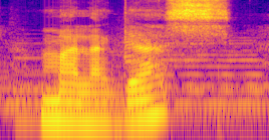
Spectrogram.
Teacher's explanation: In Malagasy, we don't punch the last vowel of a word. Instead, it's almost dropped or whispered like a soft breath of air. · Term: whisper rule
